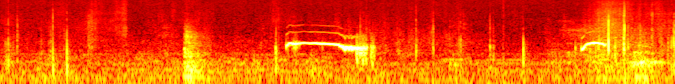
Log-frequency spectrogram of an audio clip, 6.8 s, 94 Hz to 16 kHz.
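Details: Abandoned kitten rescued after two days in -11°C snow, without food or shelter: one drawn-out, steady meow that falls away at its end, then a brief rising second cry, over faint clicks and handling noise in a quiet space.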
